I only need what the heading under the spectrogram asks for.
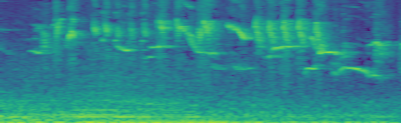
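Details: Horsfield's bushlark singing loudly, with falling slurred whistles and rapid high chirps woven together against a strong low-pitched hum.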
